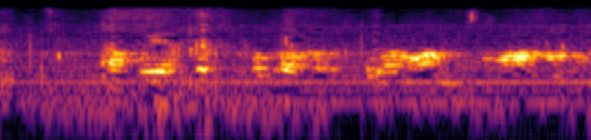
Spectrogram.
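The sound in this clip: A television plays in the background of a phone call, heard as muffled, murmuring voices through a thin, narrowband telephone line, fairly faint throughout.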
